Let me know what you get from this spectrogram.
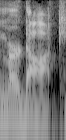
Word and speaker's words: Murdaugh: Raymundo, can you give everybody, first of all, it's the Murdaugh, even though it's spelled Murdaugh.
